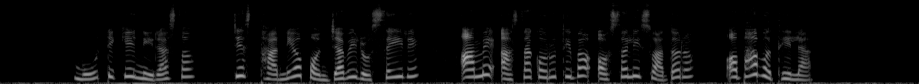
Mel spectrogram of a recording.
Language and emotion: Odia, sad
